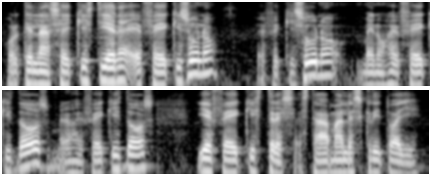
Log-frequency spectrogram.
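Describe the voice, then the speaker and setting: A man's voice: on the low side, lively intonation, a little slow, darkish tone. A man teaching a statics class, explaining equations patiently and stopping to correct his own mistakes.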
